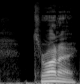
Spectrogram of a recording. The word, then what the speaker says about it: Toronto: her hometown of Toronto Toronto you don't pronounce second T and it's a court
